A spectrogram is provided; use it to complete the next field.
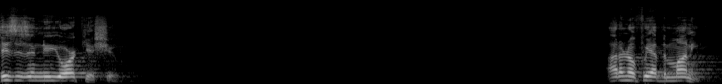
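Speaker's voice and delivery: openly angry, undiplomatic delivery. Addressing the people gathered here about those made sick, sounding angry. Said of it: "I'm sorry if I sound angry".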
